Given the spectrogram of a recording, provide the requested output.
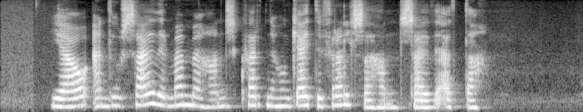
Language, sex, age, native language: Icelandic, female, 20-29, Icelandic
